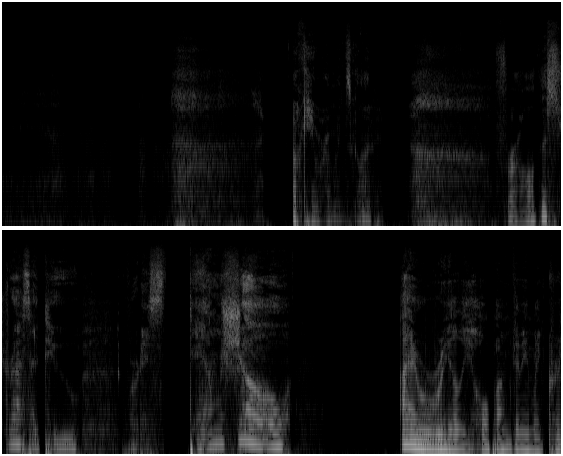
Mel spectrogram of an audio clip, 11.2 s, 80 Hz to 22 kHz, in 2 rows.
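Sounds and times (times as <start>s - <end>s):
stressed technical-support worker taking a deep breath: 0.0s - 2.7s, 4.1s - 4.9s, 6.4s - 6.8s
low noise: 0.0s - 11.1s
speech: 2.9s - 4.3s, 5.0s - 8.6s, 9.6s - 11.1s.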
